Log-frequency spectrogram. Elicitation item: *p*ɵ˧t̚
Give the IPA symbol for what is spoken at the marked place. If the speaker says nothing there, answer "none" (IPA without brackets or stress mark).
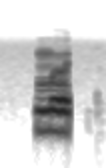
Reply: m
